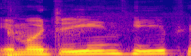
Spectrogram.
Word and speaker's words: Imogen Heap: Im, im Imogen Heap? – Imogen Heap, ja, ich glaube.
